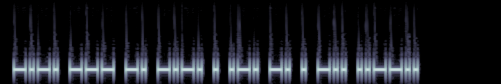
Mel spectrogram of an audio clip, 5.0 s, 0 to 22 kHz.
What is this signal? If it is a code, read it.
Morse code, heard as a keyed tone, about 30 wpm, 700 Hz. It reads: CONCERNED?
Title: Sentences from Top 1000 Words - Review Part 6 - 30wpm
